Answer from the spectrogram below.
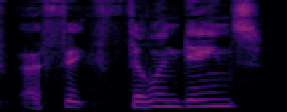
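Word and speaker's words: Phillinganes: And then it's Greg Fillinganes, is how you pronounce his name.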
